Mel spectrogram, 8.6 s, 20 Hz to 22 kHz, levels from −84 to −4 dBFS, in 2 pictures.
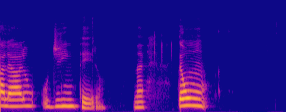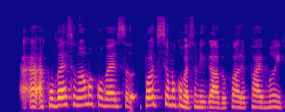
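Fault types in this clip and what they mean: Nothing to flag here: the speech comes through without any audible dropouts, glitches or distortion.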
